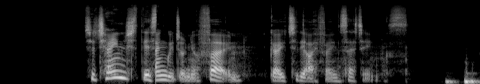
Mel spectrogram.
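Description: At 1.56 s, just before "on your phone go", damaged data in a compressed stream makes the decoder lose sync. A brief chirp or blip results.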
